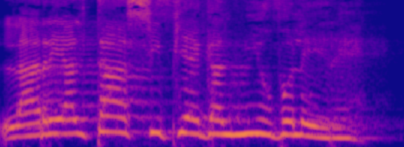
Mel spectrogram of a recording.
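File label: Italian; 秩序之光（守望先锋）; 终极技能; 意大利语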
